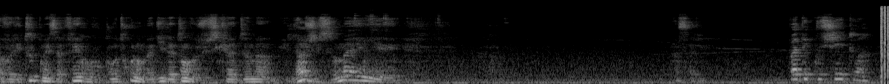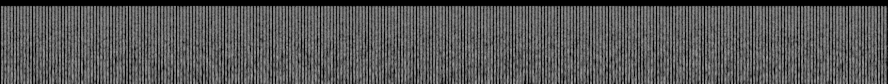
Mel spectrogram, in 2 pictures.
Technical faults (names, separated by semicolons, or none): compressed stream played as audio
